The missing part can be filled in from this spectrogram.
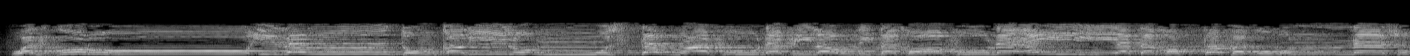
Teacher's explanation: قالون بتوسط المنفصل وصلة ميم الجمع ولم يندرج معه أحد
